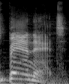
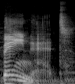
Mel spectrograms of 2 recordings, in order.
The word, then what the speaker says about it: Banette: Next is bayonet, and this is one where I'm just flat out wrong and I have no excuse. The official pronunciation is bayonet. Bayonet. It's a combination of bane and marionette.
